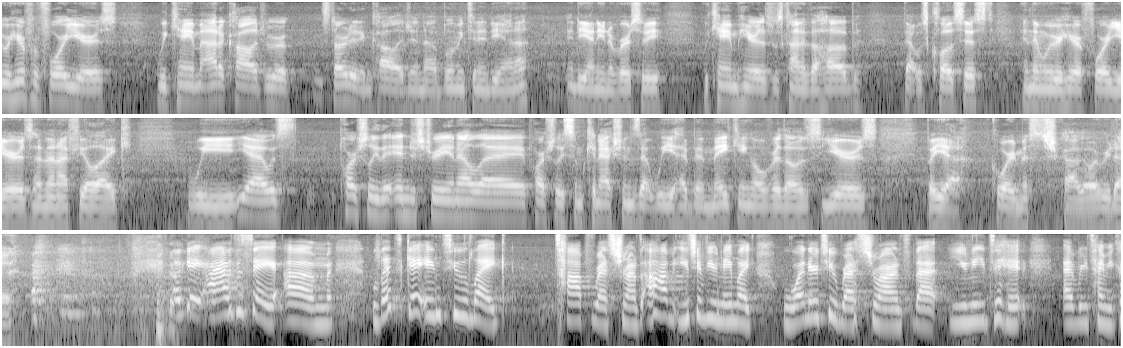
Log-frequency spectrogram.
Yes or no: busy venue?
yes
